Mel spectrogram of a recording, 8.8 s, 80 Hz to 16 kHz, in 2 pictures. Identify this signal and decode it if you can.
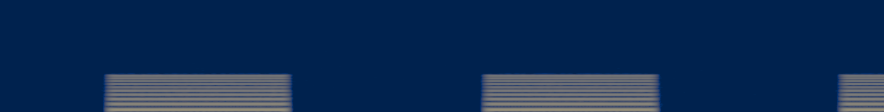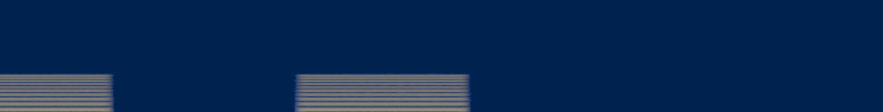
Ship horn signal, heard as a ship's horn, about 140 Hz. 4 short. At sea: a pilot vessel's identity signal in fog.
